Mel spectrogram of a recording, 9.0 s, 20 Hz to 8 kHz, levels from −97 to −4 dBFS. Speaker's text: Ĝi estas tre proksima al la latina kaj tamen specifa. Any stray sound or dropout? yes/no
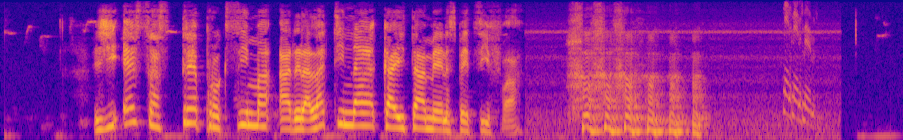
yes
